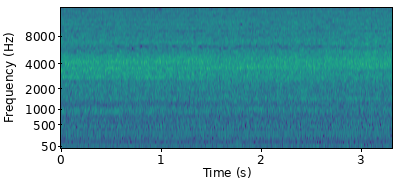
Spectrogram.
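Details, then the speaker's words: Suzuki DA64 minivan (K6A engine) after replacing a faulty ignition coil pack: the idle is now even and no longer shaky, with no misfire, though RPM is still high. "medyo mapino na ang ah galaw niya no pin na ang andar nian no Hindi Hindi na masyadong maalog"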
